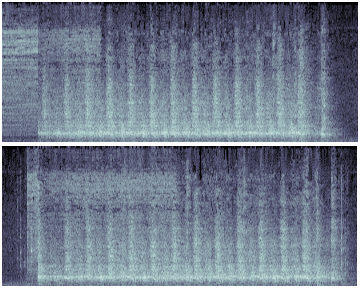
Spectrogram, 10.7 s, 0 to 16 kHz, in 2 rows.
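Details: 1985 VW Scirocco Mk2 with CIS fuel injection, first start attempt after about 17 years idle, on a new battery: the starter spins steadily through two long attempts but the engine never fires. No fuel pump heard; a bad hose leaking gas was found. Crank, no start.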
